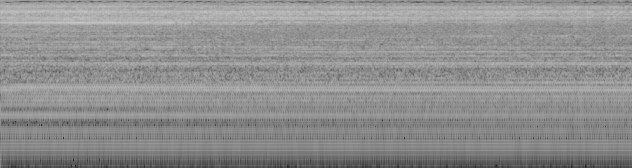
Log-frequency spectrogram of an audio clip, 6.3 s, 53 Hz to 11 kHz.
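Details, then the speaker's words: Old pancake air compressor running in garage, compared for noise against California Air Tools 2010A: loud steady electric hum with even pumping drone, no knocks or squeals; peaked over 85 decibels consistently, loud but running normally. "so I think as you can see it peaked over 85 decibels pretty consistently a pretty loud compressor"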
